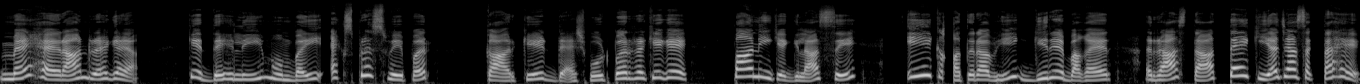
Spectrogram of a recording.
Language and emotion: Urdu, surprised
